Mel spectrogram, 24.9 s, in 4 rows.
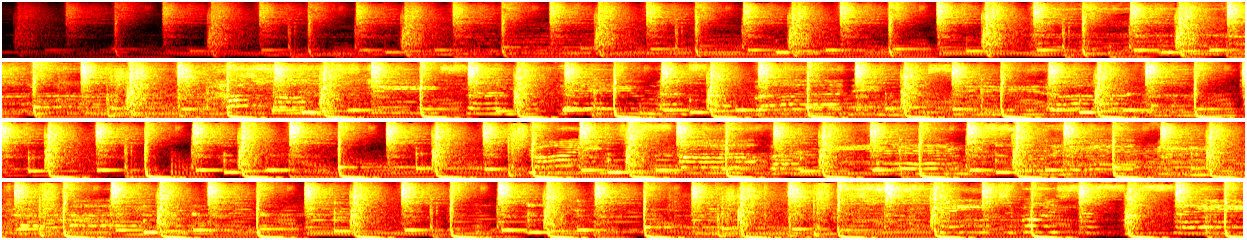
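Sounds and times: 
house music mashup: 0.0 - 24.8.

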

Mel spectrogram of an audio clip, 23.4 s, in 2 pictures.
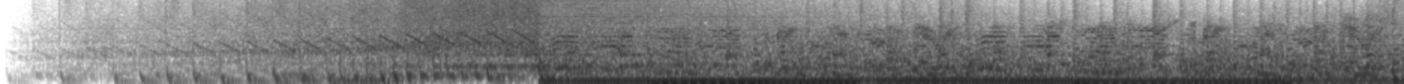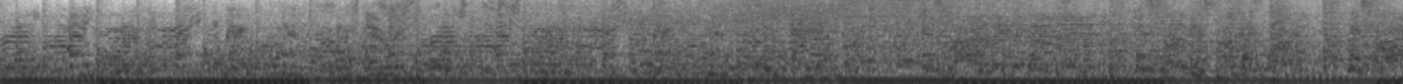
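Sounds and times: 
Top40 Vina House dance music: 0.1 - 23.3.

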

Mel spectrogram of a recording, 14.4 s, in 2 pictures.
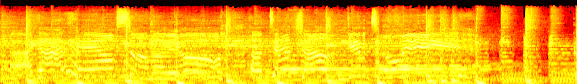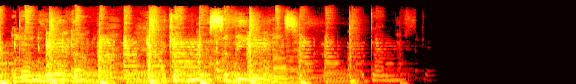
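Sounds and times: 
1970s style music loop at 96 BPM: 0.0 - 12.0.

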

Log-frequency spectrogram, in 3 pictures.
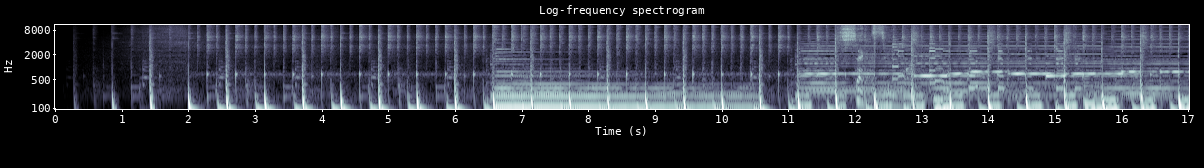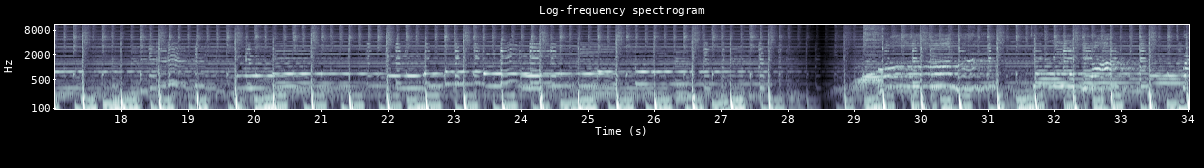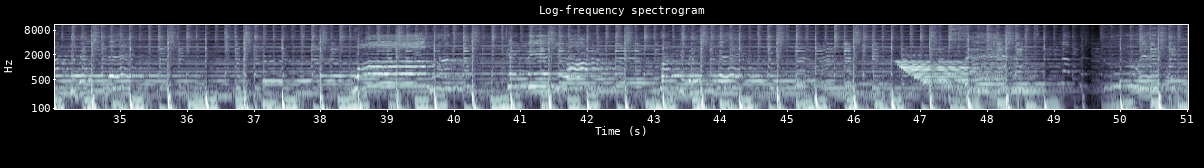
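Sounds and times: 
clean 70s groove at 105 BPM: 0.7 - 51.0.

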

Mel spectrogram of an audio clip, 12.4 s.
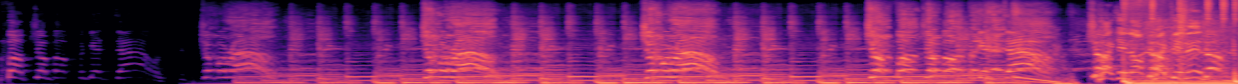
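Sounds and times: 
house music at 108 BPM: 2.3 - 10.5, 11.2 - 12.3.

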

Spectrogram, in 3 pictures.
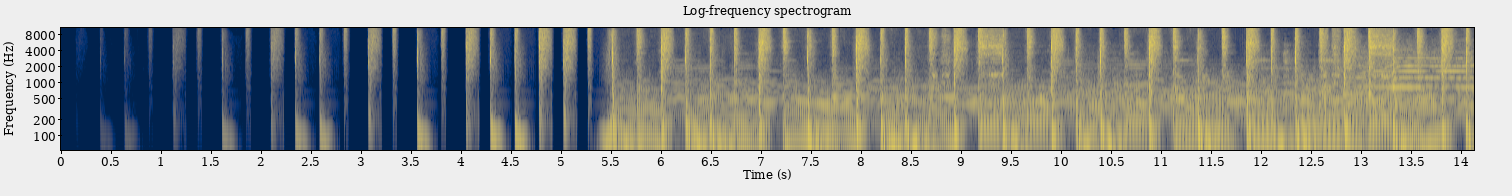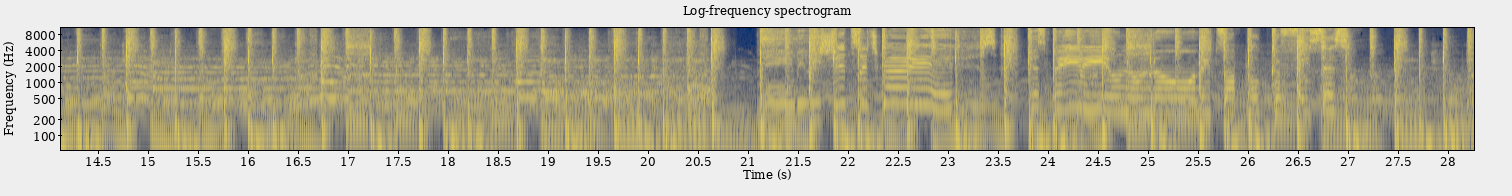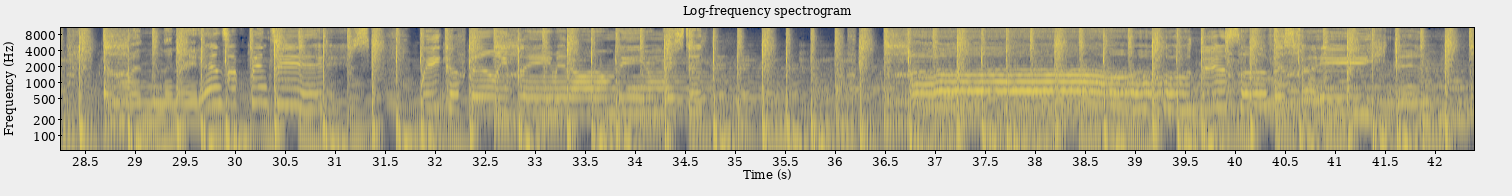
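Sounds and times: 
pop music: 4.5 - 42.3.

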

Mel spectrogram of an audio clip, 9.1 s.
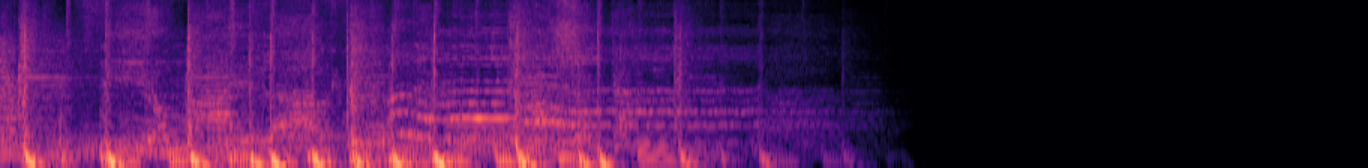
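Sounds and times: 
80s Redrum drum machine beat at 110 bpm: 0.0 - 5.8.

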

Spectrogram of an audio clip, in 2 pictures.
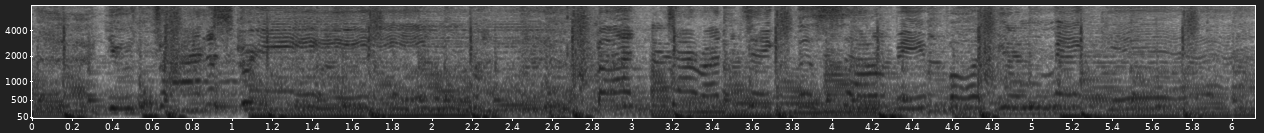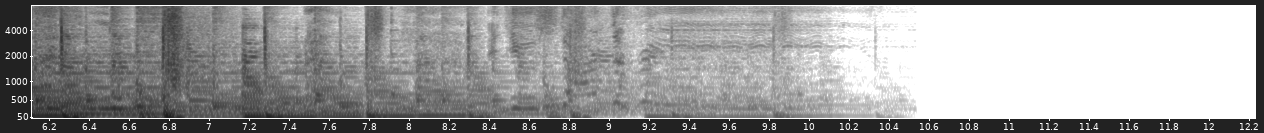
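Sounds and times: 
epic intro music: 0.0 - 8.5.

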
